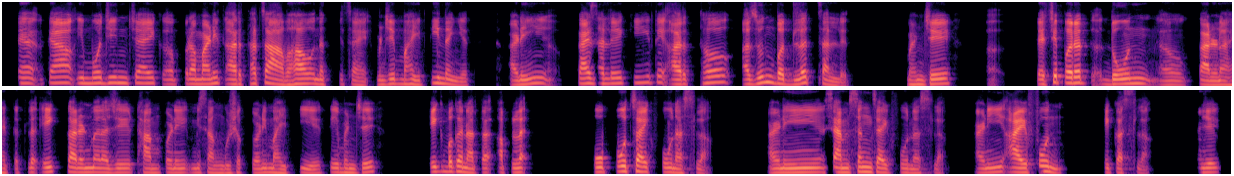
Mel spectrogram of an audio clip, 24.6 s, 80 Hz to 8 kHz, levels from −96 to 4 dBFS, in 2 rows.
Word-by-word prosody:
तर 190 -1 -1
त्या 200 0 +5
इमोजींच्या 190 +1 -1
एक 190 -2 -1
अ, 155 - -5
प्रमाणित 165 +1 +1
अर्थाचा 175 +3 +2
अभाव 170 +4 +3
नक्कीच 155 0 -9
आहे 130 -3 -4
म्हणजे 150 +3 -1
माहिती 155 +2 -3
नाहीयेत 140 -10 -3 0.4
आणि 160 +7 -1 0.3
काय 180 +1 +5
झालंय 180 +1 -2
की 200 +3 -8
ते 215 - -1
अर्थ 155 +3 -1 0.4
अजून 185 +8 +1
बदलत 170 +2 +3
चाललेत. 125 -10 -3 0.6
म्हणजे 150 +4 +3 0.4
अ, - - -18 0.4
त्याचे 220 - +3
परत 200 -1 +8
दोन 165 +4 +2 0.2
अ, 135 0 -7 0.3
कारणं 140 -1 +4
आहेत. 135 +1 -4
त्यातलं 135 +3 -7
एक 165 0 +1
कारण 150 -2 +4
मला 150 -1 +1
जे 145 0 0
ठामपणे 140 0 -2
मी 140 0 -6
सांगू 130 -2 -5
शकतो 140 +2 -8
आणि 140 +2 -2
माहिती 130 +1 -4
आहे 125 - -6
ते 150 - -1
म्हणजे 145 +2 -2 0.6
एक 170 +1 +5
बघा 175 +1 +2
ना 155 - +3
आता 140 +1 -3
आपला 145 +1 0 0.7
Oppoचा 175 +4 +4
एक 165 - +3
फोन 155 -2 -1
असला 130 0 -5 0.6
आणि 145 +2 +3
Samsungचा 155 +1 +3
एक 140 - -4
फोन 140 -2 -5
असला 130 +1 -8 0.3
आणि 145 +3 +1 0.2
iPhone 150 +2 +3 0.5
एक - - -4
असला. - - -6
म्हणजे 150 +1 -6
155 Hz, 155 wpm, -25 LUFS, 140-175 Hz, 0.7 s, परत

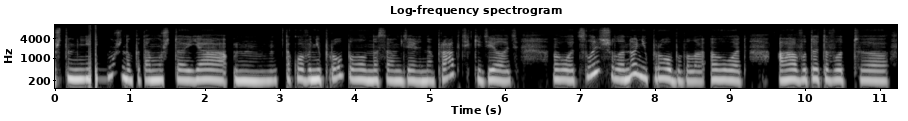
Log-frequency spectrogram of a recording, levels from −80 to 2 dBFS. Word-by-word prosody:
что 215 +3 -5
мне 225 0 +6
и 230 0 -2
нужно, 245 -1 -2
потому 210 0 +2
что 215 0 -4
я, 215 +1 +1
м, 200 -1 +2
такого 225 -1 -1
не 220 0 +8
пробовала 230 -1 -2
на 205 0 +3
самом 200 0 -1
деле 200 -1 -1
на 195 0 +1
практике 225 -1 -6
делать. 200 -1 -1 0.4
Вот, 215 -3 -1
слышала, 280 - 0
но 240 +9 +3
не 275 -5 +2
пробовала. 200 -5 -2
Вот. 215 -2 0 0.5
А 215 +2 +3
вот 215 +2 -3
это 225 -1 -1
вот, 210 0 -1 0.2
э, 200 -1 -1
215 Hz, 150 wpm, -22 LUFS, 200-225 Hz, 0.5 s, не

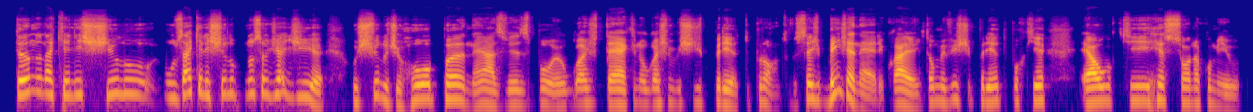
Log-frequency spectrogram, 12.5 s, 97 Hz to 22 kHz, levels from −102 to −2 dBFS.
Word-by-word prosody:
dando 250 +3 +6
naquele 225 -2 -2
estilo, 235 -1 +2
usar 200 +3 +2
aquele 255 -2 -2
estilo 235 +1 +1
no 240 - -4
seu 240 0 -1
dia 235 +1 0
a - - -6
dia, 210 -2 -2 0.3
o 160 - -9
estilo 175 +2 +2
de 145 - +1
roupa, 185 +4 +2
né, 140 +1 -5
às 135 -3 0
vezes, 140 -1 -5
poxa, 145 -2 -7
eu 130 +1 -6
gosto 155 +2 -3
de - - -36
techno, 150 +1 +2
eu - - -8
gosto 150 +2 -3
de - - -17
me - - -20
vestir 150 +2 0
de 160 - -12
preto 150 -1 -2
pronto, 160 -2 -10
vou 130 - -14
ser 190 +8 +3
ge 185 - -6
bem 200 +10 +3
genérico, 205 - 0
ah, 150 - +6
então 120 +7 -8
me 165 -1 -8
visto 175 0 -5
preto 170 +1 -4
porque 175 +1 -1 0.4
é - - +1
algo 165 +2 +7
que 175 0 -4
ressona 160 -3 0
comigo. 125 -8 -11
170 Hz, 225 wpm, -24 LUFS, 150-215 Hz, 0.4 s, algo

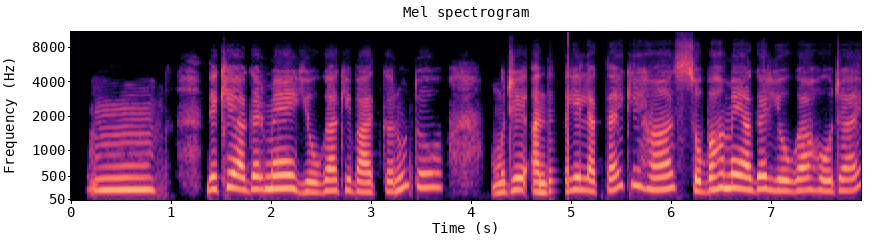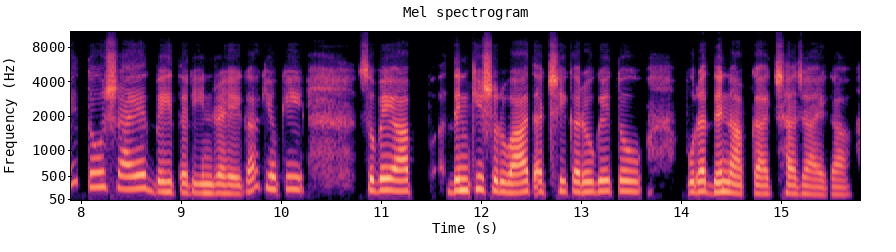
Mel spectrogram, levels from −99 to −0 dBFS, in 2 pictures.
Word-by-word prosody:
उम्म, 230 +1 0 0.5
देखिए 275 +4 +2
अगर 245 0 +2
मैं 255 +1 +5
योगा 190 +3 -1
की 220 +1 -6
बात 190 -3 -1
करूँ 220 +9 -2
तो 275 0 -3 0.5
मुझे 190 +7 +1 0.2
अंदर 205 +3 -2
ये 235 0 +2
लगता 220 0 -1
है 260 +6 -1
कि 325 -2 -3
हाँ 245 -1 +1
सुबह 235 -1 +1
में 265 -1 +4
अगर 245 +1 +3
योगा 215 0 0
हो 210 -1 +1
जाए 225 +9 -3
तो 285 +1 -1
शायद 255 -1 0
बेहतरीन 180 -3 -2
रहेगा 165 - -1
क्योंकि 245 -1 -3 0.7
सुबह 220 0 +5
आप 210 0 +2 0.4
दिन 220 +3 +5
की 245 - 0
शुरुआत 195 -3 +3
अच्छी 195 +2 0
करोगे 195 +2 +1
तो 205 -1 0 0.5
पूरा 190 +1 +3
दिन 190 +1 +2
आपका 165 -1 -1
अच्छा 160 +1 -1
जाएगा। 145 -2 -6
215 Hz, 150 wpm, -21 LUFS, 190-245 Hz, 0.7 s, मैं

